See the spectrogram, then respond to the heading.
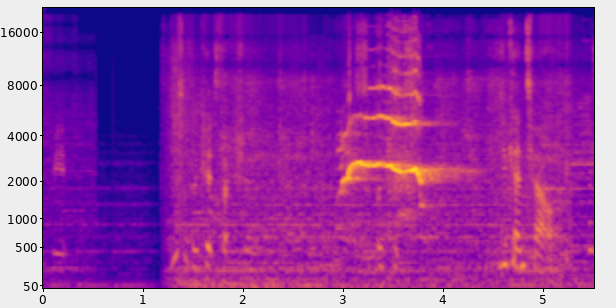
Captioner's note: scream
